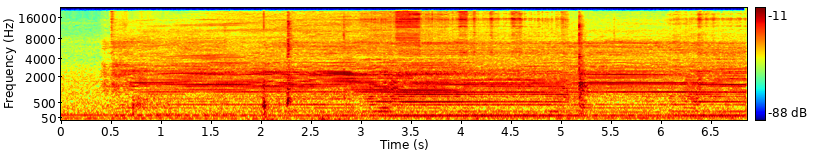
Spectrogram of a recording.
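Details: 2016+ BMW R1200RT during brake flush, ABS pump switched on via diagnostic computer to purge air while the brake lever is pumped: steady electric buzz with low hum and faint clicks; ABS pump running normally.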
